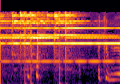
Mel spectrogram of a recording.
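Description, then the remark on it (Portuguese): A hand bell is rung loudly at a workplace to celebrate a signed property deed, clanging several times in quick, uneven shakes while its bright metallic tone keeps ringing and sustaining between strikes. “Portanto, hoje tenho direito de tocar o sino porque tive escritura na quinta e não toquei, tive escritura na sexta e não toquei, tive ontem CPCB e não toquei.”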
